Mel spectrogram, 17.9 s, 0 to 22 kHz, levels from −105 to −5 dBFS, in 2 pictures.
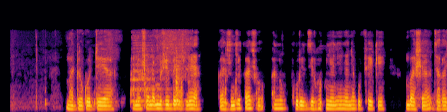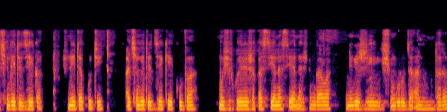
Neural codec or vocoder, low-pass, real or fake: none; 7.2 kHz; real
